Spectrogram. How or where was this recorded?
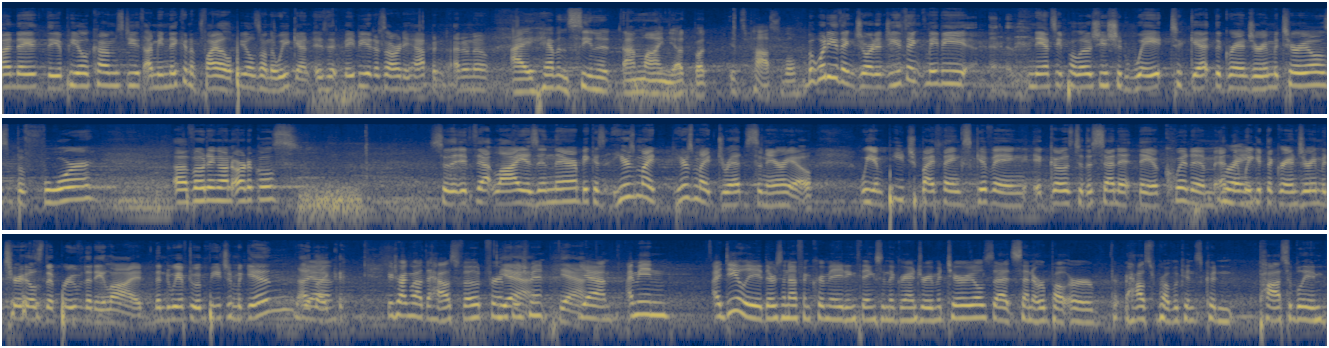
live audience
